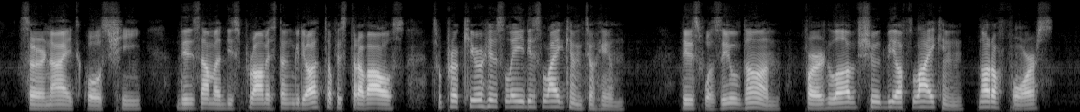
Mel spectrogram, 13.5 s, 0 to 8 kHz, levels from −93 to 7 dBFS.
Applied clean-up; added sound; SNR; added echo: none; none; none; none.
